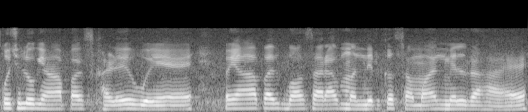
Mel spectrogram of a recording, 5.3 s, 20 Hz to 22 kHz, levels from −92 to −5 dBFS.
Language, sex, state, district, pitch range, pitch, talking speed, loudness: Hindi, male, Madhya Pradesh, Katni, 140-155 Hz, 150 Hz, 205 wpm, -15 LUFS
